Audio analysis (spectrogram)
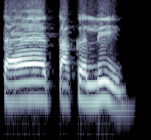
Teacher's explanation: दंत्य ध्वनि, दांत और जीभ के स्पर्श से बोले जाने वाले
